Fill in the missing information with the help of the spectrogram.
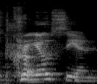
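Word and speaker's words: Kriosian: Because I always think it sounded like someone who was from Croatia. Oh, no, it was Creosian.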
